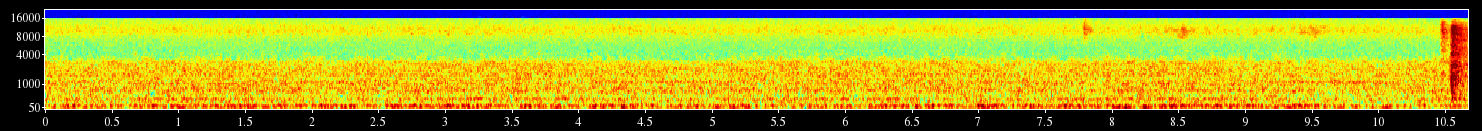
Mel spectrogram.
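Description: Faint, steady hiss and low hum of room tone, with no distinct handling sounds from the wire being wound on the pencil.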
